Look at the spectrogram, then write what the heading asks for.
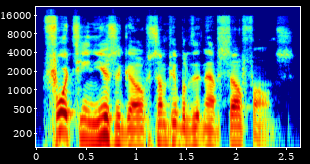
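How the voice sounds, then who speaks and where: A punchy motivational coach in his fifties, talking in a New York accent in a middle-pitched voice. He hammers his points home, repeating lines for emphasis. The sound is from a small home studio. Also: animated, normal speed. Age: 50s. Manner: emphatic, repeats phrases for effect. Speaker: success coach. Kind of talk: motivational lesson to camera.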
